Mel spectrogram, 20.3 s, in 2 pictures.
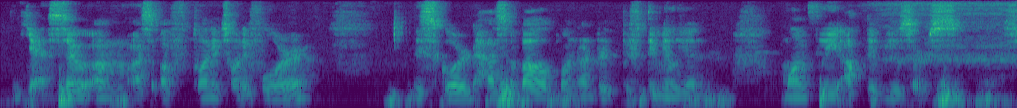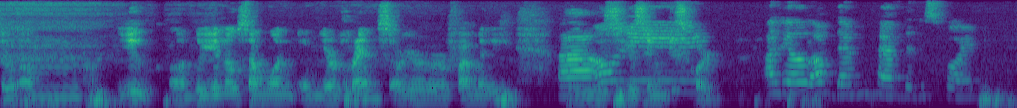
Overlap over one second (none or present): present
